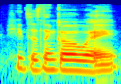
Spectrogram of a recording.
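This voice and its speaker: Mellow and medium in pitch, a young New York woman's voice comes from her living room as she casually reads live chat comments on her stream. She hesitates often with ums, and a camera on a tripod serves as her microphone.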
